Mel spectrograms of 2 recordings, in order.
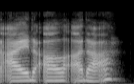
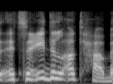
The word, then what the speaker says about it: Eid al-Adha: because WordCamp Europe next year falls again on Eid al-Adha. And please correct me, if I'm saying that wrong. – It's Eid al-Adha, but it's okay.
